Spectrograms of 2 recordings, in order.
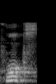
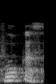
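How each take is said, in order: First: The word is said with one syllable. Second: The word is said with two syllables. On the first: The speaker calls it wrong. "ના થાય" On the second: The speaker calls it right. "આનો ઉચ્ચાર ફોકસ થાય"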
